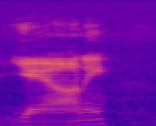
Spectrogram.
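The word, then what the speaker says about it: Yianni: He will most likely, assuming he's on his game, he's going to make it to the quarterfinals, and he's going to have Yanni. Am I saying that right? From Cornell? – Yeah.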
